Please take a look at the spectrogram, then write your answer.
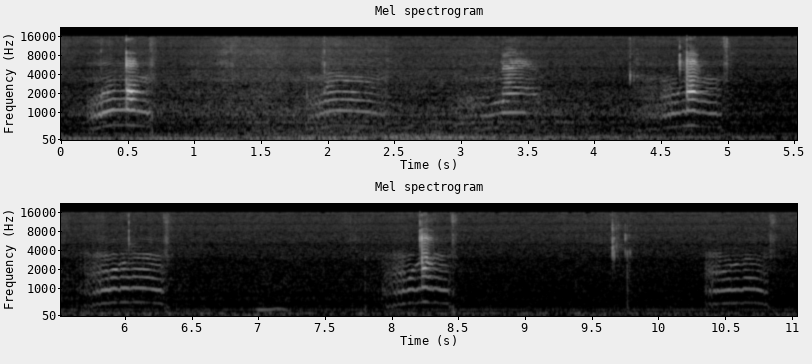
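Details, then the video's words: Talking pet cat that sleeps on his back, meowing indoors: a run of short, arched, harmonic meows, about eight in eleven seconds, each rising then falling, spaced roughly a second apart, over a low steady hum. "The talking cat"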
